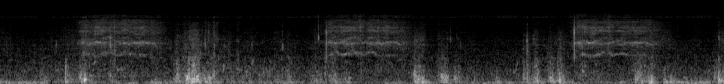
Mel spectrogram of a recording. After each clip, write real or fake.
fake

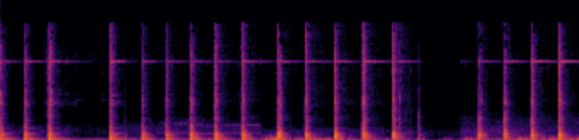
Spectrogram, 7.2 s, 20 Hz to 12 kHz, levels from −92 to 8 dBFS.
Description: real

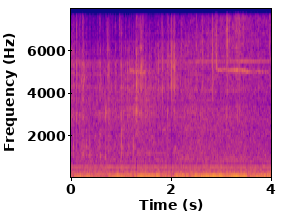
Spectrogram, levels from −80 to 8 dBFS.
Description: real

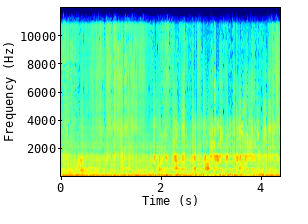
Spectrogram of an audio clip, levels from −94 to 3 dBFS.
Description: fake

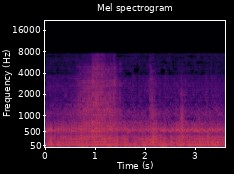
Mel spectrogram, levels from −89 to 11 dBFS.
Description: fake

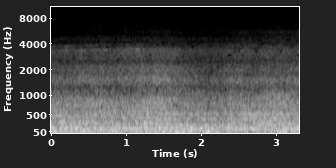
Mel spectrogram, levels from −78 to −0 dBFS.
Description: real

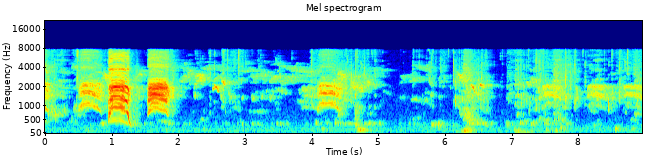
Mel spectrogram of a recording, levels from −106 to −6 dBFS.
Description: real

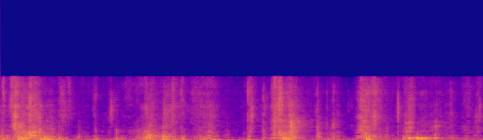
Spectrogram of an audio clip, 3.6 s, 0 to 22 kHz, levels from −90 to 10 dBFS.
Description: fake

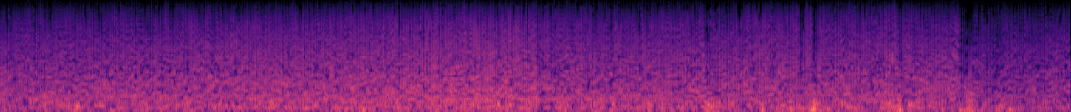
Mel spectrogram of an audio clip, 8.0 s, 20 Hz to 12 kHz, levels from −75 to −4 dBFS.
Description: fake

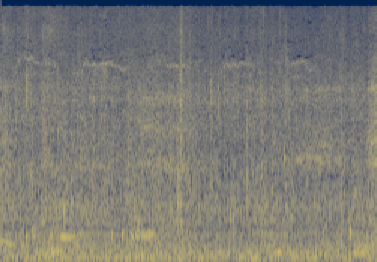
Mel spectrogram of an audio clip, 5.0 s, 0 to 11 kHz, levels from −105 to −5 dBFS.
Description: real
